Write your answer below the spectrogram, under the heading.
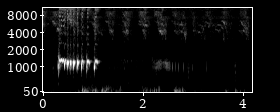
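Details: Local zebra dove song, a lure for doves that no longer sing: a loud burst of quick staccato coos, then a longer even note that breaks into fading pulsed notes, with soft low thumps behind.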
